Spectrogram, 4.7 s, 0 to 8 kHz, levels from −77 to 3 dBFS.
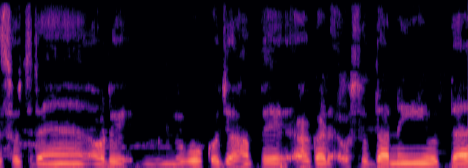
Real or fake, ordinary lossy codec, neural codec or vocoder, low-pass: real; none; none; none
